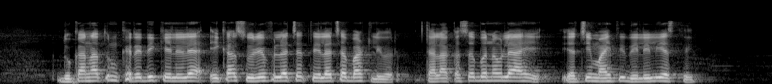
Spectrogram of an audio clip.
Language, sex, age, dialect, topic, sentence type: Marathi, male, 18-24, Northern Konkan, agriculture, statement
